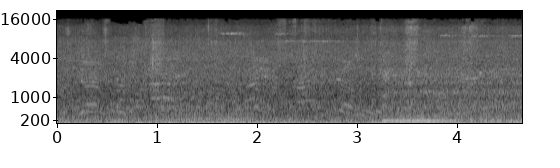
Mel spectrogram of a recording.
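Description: A Prayogo bus on a Hino chassis idles and rumbles nearby on a busy roadside, with steady engine noise and traffic around it, while people talk over it.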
